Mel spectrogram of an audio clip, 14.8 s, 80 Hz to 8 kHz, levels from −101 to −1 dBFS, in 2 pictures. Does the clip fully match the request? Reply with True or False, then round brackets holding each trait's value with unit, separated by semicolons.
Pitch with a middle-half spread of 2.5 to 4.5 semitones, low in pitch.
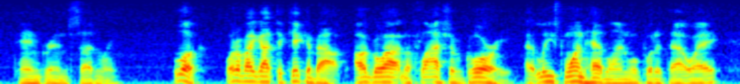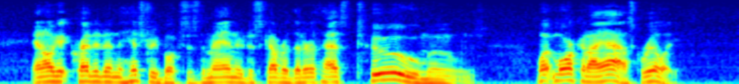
False (5.4 semitones; 125 Hz)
